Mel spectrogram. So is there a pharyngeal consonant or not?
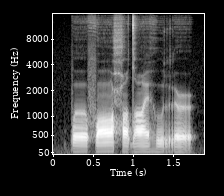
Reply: yes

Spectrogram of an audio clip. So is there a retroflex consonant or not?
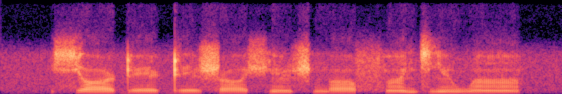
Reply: yes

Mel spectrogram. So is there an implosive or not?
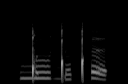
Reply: no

